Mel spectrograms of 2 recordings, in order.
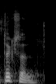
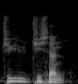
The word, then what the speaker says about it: Tucson: Tucson, c'est ça, Tucson. – Ils disent Tucson. – Tucson. – Tu prononces pas le C.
